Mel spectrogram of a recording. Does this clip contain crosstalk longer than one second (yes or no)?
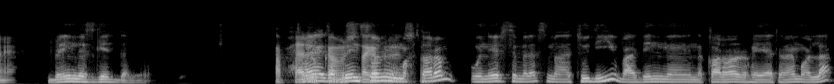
yes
